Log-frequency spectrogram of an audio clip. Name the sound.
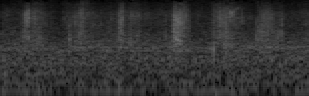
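running footsteps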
